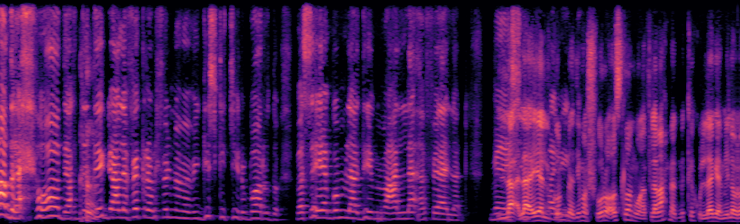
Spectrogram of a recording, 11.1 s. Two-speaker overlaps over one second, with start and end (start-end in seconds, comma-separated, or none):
7.5-8.9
